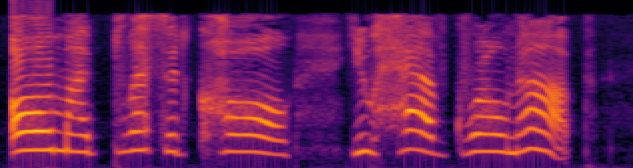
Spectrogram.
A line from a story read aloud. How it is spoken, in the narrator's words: I cried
